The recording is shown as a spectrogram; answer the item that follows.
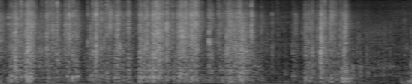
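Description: Plastic and paper wrapping on a flower bouquet crinkling as it is handled and cut open. The crackling is dense for the first two and a half seconds or so, then becomes sparser and quieter.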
